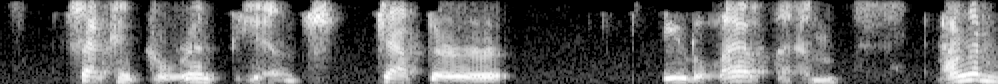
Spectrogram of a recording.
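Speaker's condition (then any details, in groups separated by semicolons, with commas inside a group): Spasmodic dysphonia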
